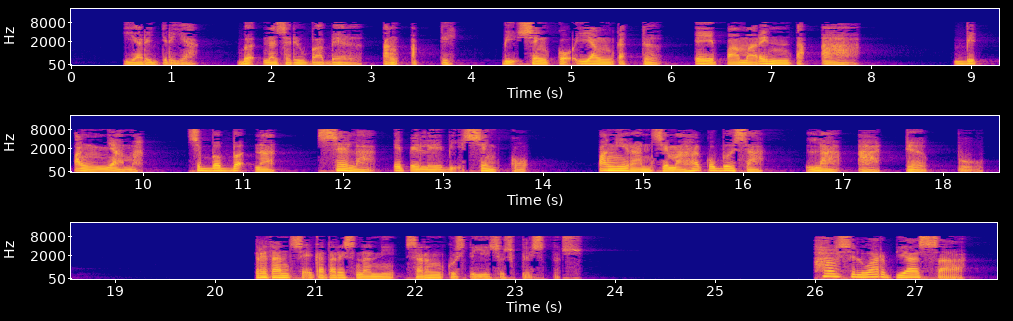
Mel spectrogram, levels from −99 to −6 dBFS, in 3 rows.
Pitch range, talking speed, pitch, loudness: 95-115 Hz, 80 wpm, 100 Hz, -21 LUFS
